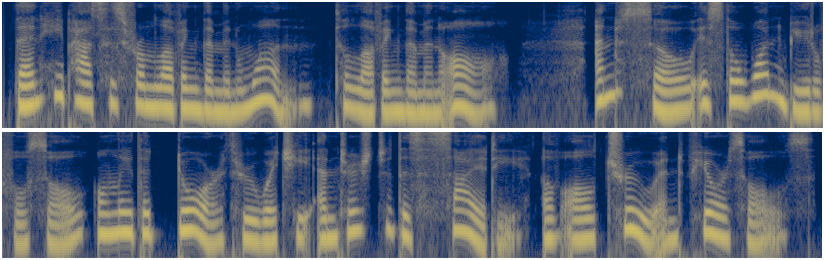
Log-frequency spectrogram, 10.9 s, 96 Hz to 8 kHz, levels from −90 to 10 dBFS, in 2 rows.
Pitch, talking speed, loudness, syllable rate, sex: 205 Hz, 195 wpm, -18 LUFS, 4.7 syllables/s, female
